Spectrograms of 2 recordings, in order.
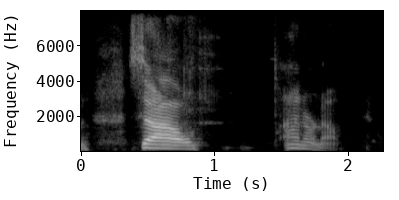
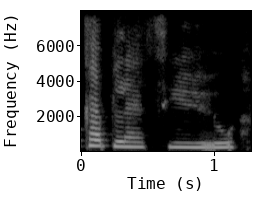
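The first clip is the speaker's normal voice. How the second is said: mock pious blessing; 11 dB quieter, slower than usual. Mocking a fake pious blessing.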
